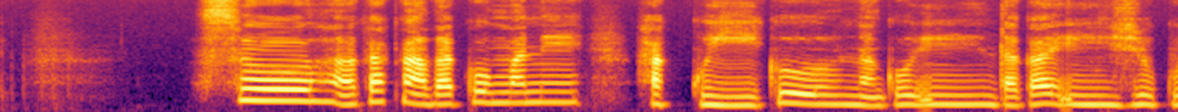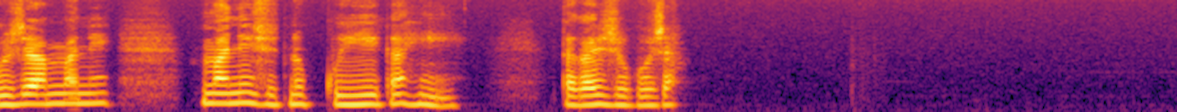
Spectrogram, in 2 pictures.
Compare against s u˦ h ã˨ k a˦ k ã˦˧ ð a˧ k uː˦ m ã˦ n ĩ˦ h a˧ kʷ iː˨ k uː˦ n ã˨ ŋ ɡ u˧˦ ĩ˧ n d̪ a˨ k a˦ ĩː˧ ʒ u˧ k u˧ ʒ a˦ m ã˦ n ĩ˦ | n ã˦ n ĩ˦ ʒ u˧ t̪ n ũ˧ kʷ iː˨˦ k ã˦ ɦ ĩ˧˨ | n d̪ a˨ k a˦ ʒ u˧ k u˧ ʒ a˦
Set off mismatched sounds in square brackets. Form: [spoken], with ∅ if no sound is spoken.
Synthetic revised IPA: s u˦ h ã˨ k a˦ k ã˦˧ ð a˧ k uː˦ m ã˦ n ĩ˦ h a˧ kʷ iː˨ k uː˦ n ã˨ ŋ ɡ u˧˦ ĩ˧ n d̪ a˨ k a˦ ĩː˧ ʒ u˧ k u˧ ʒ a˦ m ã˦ n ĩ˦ | [m] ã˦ n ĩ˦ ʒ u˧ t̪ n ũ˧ kʷ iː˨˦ k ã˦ ɦ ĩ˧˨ | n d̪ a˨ k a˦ ʒ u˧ k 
